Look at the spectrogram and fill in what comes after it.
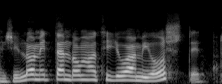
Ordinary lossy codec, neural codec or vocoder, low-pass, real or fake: none; autoencoder, 48 kHz, 32 numbers a frame, DAC-VAE, trained on Japanese speech; 19.8 kHz; fake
